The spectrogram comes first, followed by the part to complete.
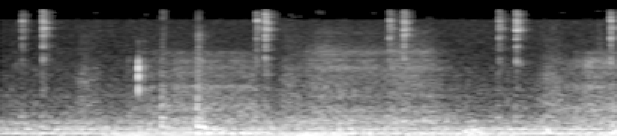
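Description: Near silence: room tone with a low hum and several faint clicks of a computer mouse.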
